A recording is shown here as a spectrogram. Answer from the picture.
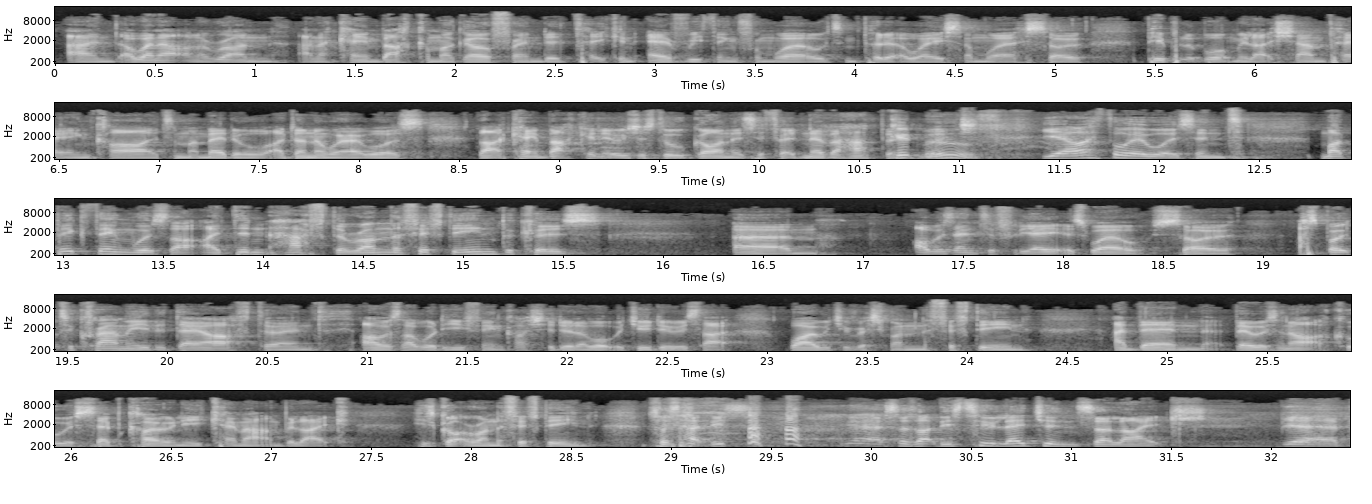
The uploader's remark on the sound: I’m excited to share the recording from my live show in New York City this past Saturday.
